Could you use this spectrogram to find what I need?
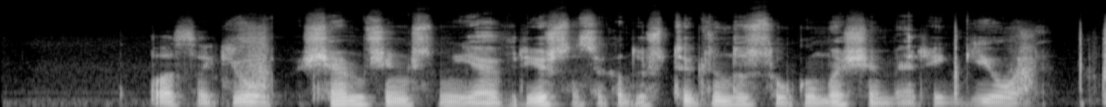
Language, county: Lithuanian, Kaunas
